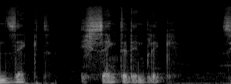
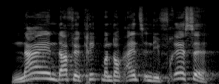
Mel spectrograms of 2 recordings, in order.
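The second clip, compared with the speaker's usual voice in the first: very high indignant squawk; pitched-up outraged shriek; screeching; 12 semitones higher than usual. A narrator's reading. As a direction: screech it high without much extra volume. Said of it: "kreischte Ferfitschkin".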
